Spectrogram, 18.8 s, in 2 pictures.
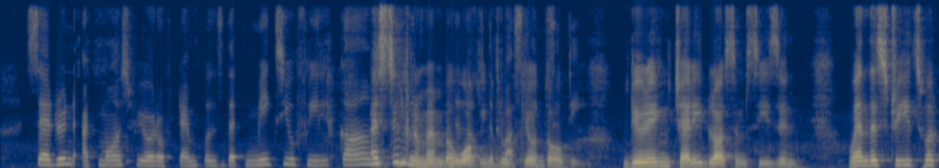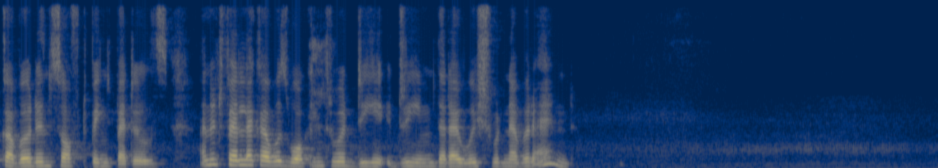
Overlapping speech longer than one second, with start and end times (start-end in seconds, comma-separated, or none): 3.7-5.6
